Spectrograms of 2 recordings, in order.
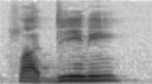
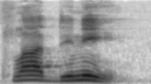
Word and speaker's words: Hladini: Please don't say Hladini. If it says fettuccine, capellini, it's not pronounced that way. It's Hladini. Please say Hladini.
